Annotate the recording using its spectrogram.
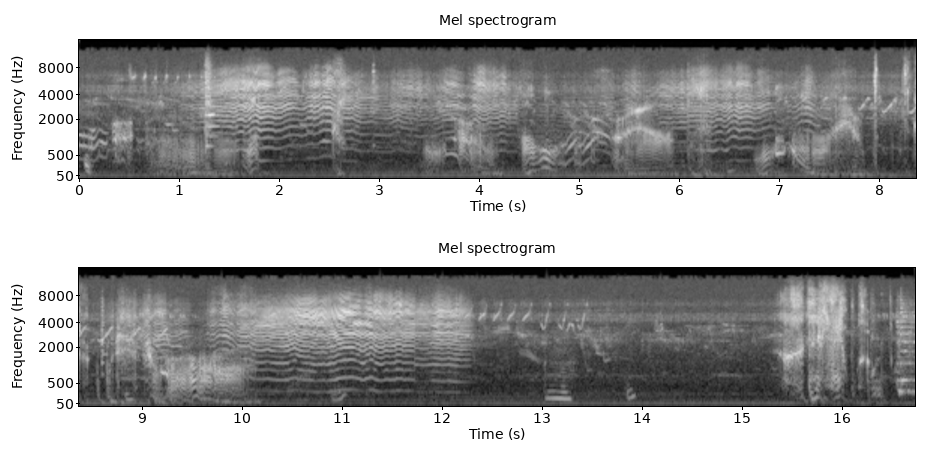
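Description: Baby dinosaur creature's vocal sound effects: a run of high, warbling, trilling chirps and coos with a fast quaver, loudest in long stretches about two seconds in and again about ten seconds in. The calls fall quieter for a couple of seconds before a loud call near the end.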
